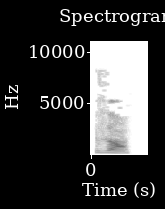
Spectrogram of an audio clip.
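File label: "vent", French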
